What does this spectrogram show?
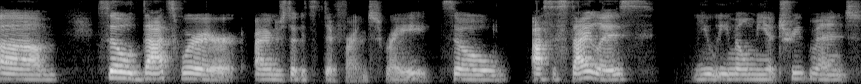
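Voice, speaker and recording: Very slow speech in a Spanish accent, with big swings in loudness. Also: woman. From San Diego, US-Mexico border (born Tijuana). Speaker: fashion and film stylist. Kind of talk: casual interview.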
